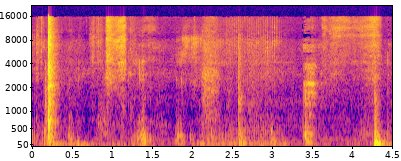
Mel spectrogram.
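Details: Bob, a French Bulldog, indoors in a home office with his owner, makes a series of short, sharp snorting bursts spaced across a few seconds, with soft huffs and light knocks in between.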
